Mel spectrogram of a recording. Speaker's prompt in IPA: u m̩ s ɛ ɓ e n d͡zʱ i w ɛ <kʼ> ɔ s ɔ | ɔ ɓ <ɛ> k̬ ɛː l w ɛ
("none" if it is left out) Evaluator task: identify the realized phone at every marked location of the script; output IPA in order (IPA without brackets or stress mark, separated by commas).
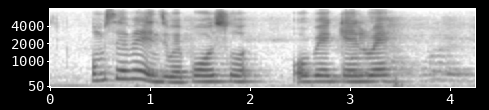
pʼ, ɛ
